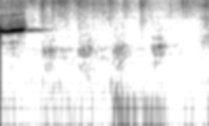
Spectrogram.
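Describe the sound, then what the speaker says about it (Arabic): A mother dog lies with her newborn litter of black puppies from a German shepherd and golden retriever cross in Egypt. A short thin whimper comes first, followed by faint soft whines and snuffles close by. "اهي الكلاب، دي الكلاب"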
